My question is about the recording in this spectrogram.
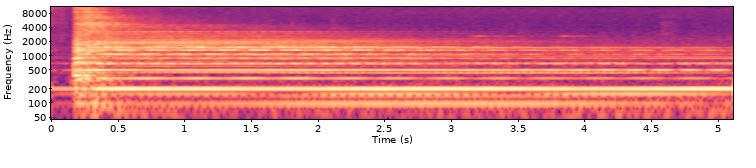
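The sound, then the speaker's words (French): A single heavy strike of an old clock tower bell in London, whose 156-year-old clock mechanism is balanced by adding or removing old pennies, loud and deep, followed by a long, steady ringing hum that slowly fades over several seconds with no voices. “Vous enlevez ou rajoutez quelques vieux pennies pour trouver l'équilibre parfait du mécanisme de l'horloge.”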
